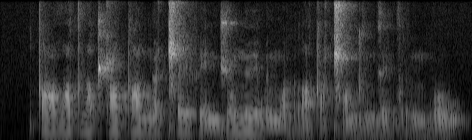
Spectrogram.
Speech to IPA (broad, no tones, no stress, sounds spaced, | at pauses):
tˤ e w ðˤ e tˤ ð e tˤ ʈ e tˤ a w n̪ ɐ ǁ ɘ ɪ̯ f e n d͡ʒ o n̪ ɨ ɪ̯ w ɘ m ɔ r a tˤ ɔ ǁ ɔ n d o ŋ ɡ ɘ ɪ̯ ɡ o r m b o w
